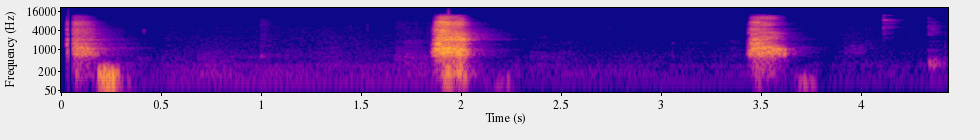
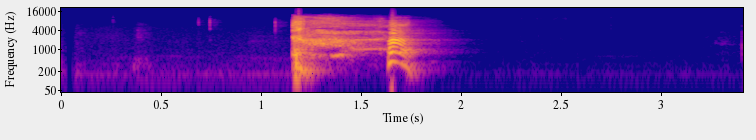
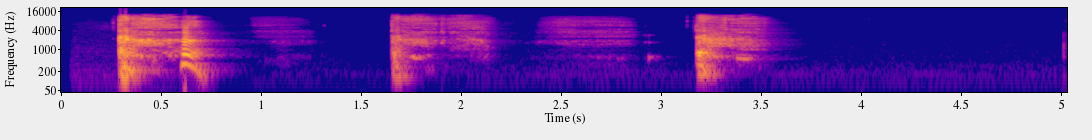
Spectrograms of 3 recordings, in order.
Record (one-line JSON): {"exhalation_length": "4.4 s", "exhalation_amplitude": 32336, "exhalation_signal_mean_std_ratio": 0.23, "cough_length": "3.4 s", "cough_amplitude": 32767, "cough_signal_mean_std_ratio": 0.26, "three_cough_length": "5.0 s", "three_cough_amplitude": 32767, "three_cough_signal_mean_std_ratio": 0.27, "survey_phase": "beta (2021-08-13 to 2022-03-07)", "age": "65+", "gender": "Female", "wearing_mask": "No", "symptom_cough_any": true, "symptom_runny_or_blocked_nose": true, "symptom_diarrhoea": true, "symptom_fatigue": true, "symptom_change_to_sense_of_smell_or_taste": true, "symptom_loss_of_taste": true, "symptom_onset": "3 days", "smoker_status": "Never smoked", "respiratory_condition_asthma": false, "respiratory_condition_other": false, "recruitment_source": "Test and Trace", "submission_delay": "2 days", "covid_test_result": "Positive", "covid_test_method": "RT-qPCR", "covid_ct_value": 17.9, "covid_ct_gene": "N gene", "covid_ct_mean": 18.2, "covid_viral_load": "1100000 copies/ml", "covid_viral_load_category": "High viral load (>1M copies/ml)"}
